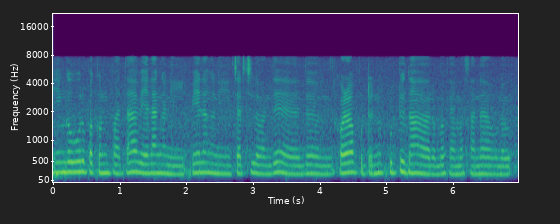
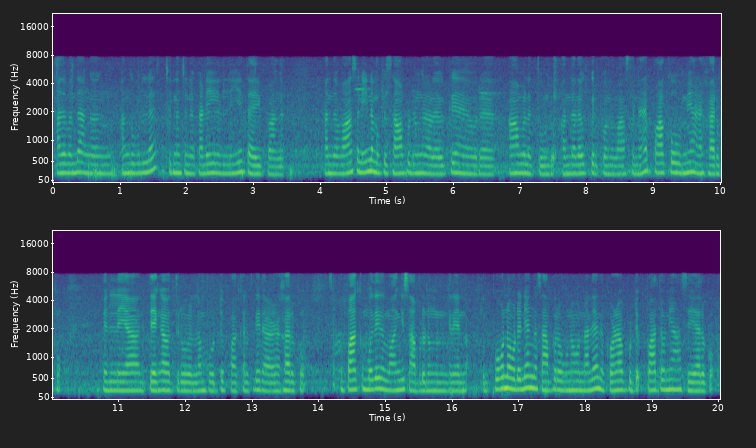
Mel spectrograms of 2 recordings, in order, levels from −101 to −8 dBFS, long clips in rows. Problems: constant background noise, background conversations at intervals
